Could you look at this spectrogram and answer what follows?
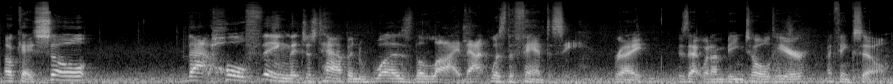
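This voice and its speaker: A man's voice: medium pitch, a little slow, noisy background. A man hosting a game playthrough, musing to himself in casual commentary with mild exclamations. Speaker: gaming video host. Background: game music.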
